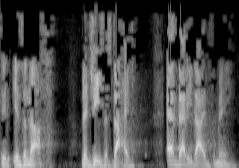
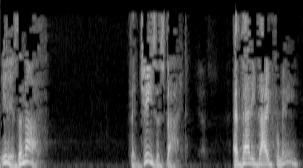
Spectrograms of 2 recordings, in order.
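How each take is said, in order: First: It is shouted at full volume. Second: It is said with a tone of amazement. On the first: "shouting at the top of her lungs" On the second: "with amazement in her voice"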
